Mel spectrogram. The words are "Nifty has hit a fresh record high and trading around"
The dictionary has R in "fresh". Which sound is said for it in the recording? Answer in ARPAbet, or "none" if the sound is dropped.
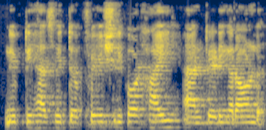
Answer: none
